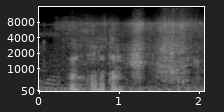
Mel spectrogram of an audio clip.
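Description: Footsteps rustle on dry leaves.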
